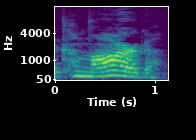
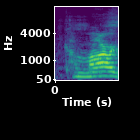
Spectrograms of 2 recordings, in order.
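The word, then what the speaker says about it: Camargue: mammal the camp horse that's right is the Kamar horse Kamar horse so here is spelled Kamar horse s c a m a a r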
